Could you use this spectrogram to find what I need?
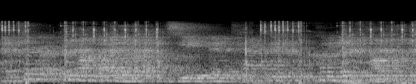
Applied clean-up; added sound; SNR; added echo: none; Telephone; 2 dB; reverberation time 2.1 s.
